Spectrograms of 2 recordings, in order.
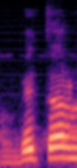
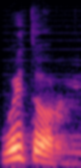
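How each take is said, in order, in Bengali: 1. এটি 'v'-এর মতো ধ্বনি দিয়ে শুরু হয়, ঠোঁট স্পর্শ করে। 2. এটি 'w' ধ্বনি দিয়ে শুরু হয়, ঠোঁট স্পর্শ করে না। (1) "ভিতর না" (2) "দুই ঠোঁট লাগবে না"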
